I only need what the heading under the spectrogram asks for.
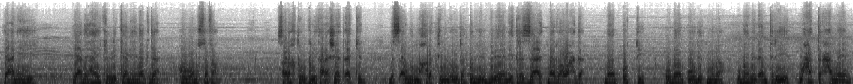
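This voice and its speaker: A man's voice: on the low side, little pitch movement, quick pace, a little mellow, faint music behind. A man with an Egyptian Arabic accent narrating a horror story in the first person, in a dramatic storytelling style.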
